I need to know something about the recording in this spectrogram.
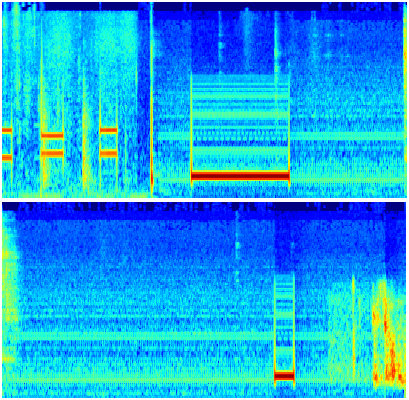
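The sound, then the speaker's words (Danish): A few quick telephone keypad tones beep as a mobile phone number is dialed, followed by long, evenly spaced ringing tones on the line and a faint rustle of pickup at the end. “Jeg har også hans mobilnummer her, så okay. Jeg skal lige prøve at se, om han er på den.”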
